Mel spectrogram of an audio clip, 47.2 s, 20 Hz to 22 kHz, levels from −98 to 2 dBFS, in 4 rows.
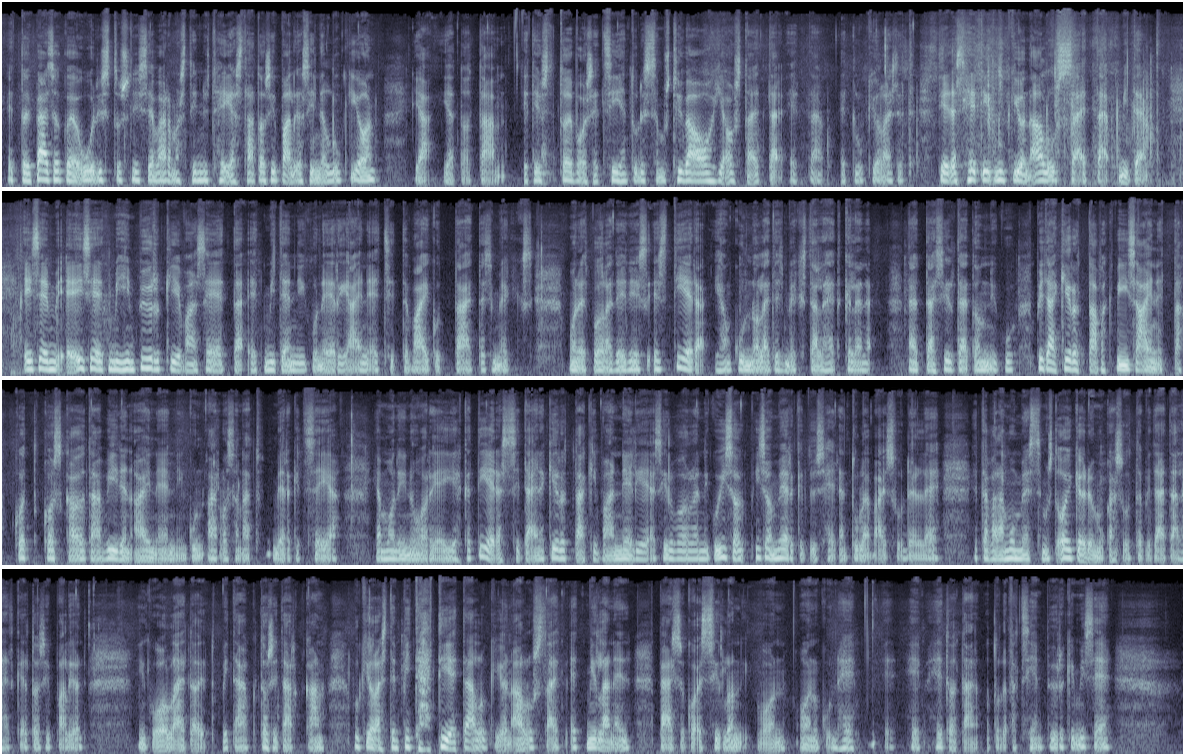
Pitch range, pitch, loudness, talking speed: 160-180 Hz, 170 Hz, -20 LUFS, 190 wpm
